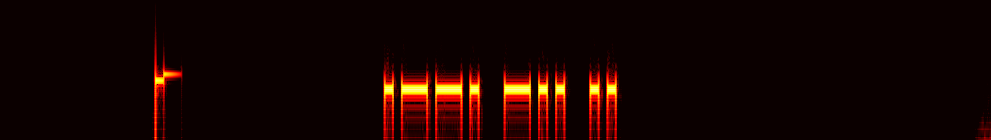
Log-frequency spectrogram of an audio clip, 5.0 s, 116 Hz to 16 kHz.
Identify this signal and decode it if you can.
Morse code, heard as a keyed tone, about 28 wpm, 700 Hz. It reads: PDI
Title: USA Call Sign Postfixes - 3 Letters 28wpm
